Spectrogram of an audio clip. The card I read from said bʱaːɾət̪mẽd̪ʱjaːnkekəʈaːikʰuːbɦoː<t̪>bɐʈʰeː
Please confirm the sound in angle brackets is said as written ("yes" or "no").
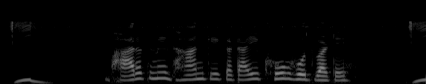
yes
